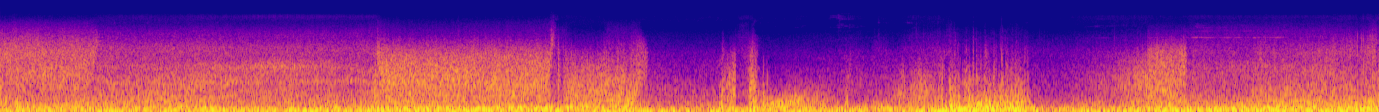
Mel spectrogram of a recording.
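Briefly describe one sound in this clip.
Strong wind rushes and buffets loudly past a microphone high in the open air.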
